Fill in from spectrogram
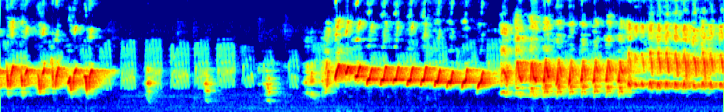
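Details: Kecial kombok recorded as tutor material for contest songbirds: a short rapid chatter, a pause with a few isolated chips, then continuous fast buzzy trills that shift pitch midway.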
